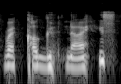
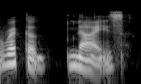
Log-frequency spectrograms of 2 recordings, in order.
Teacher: make your tongue go up in the g position even though you don't release it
